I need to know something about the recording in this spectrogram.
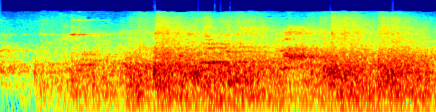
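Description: Thuds of wrestlers' bodies hitting the ring canvas, a few impacts from about a second and a half in, over a crowd shouting and cheering.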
